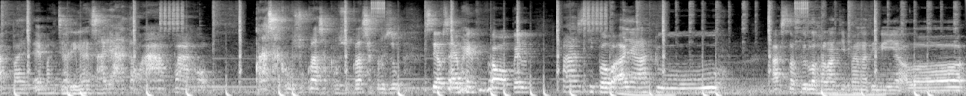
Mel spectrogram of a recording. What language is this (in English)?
Indonesian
